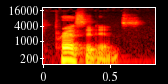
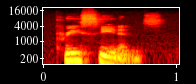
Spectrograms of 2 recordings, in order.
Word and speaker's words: precedence: by examining the pronunciation there's a strong tendency to read this word as precedence but Robert's Rules of Order actually gives the proper pronunciation indicating that it is pronounced precedence so if anyone tries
